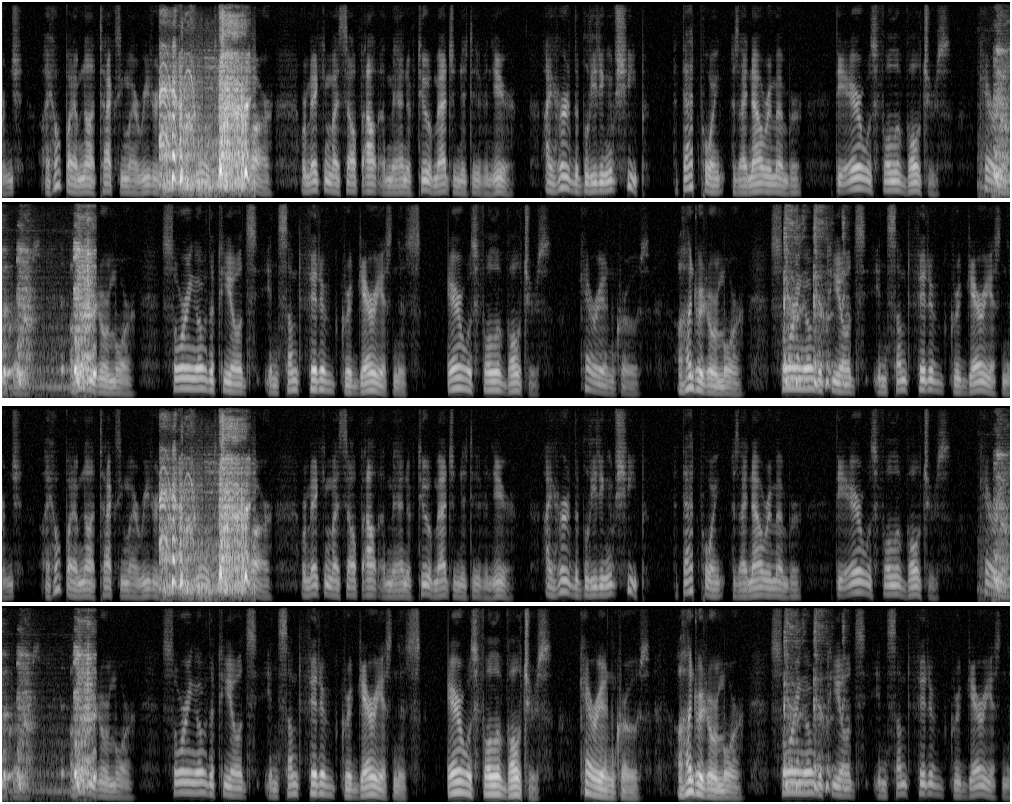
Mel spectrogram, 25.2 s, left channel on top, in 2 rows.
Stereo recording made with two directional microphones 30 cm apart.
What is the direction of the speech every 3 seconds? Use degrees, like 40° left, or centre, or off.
30° left, 30° left, 30° left, 30° left, 30° left, 10° left, 40° right, 10° left, 30° left.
